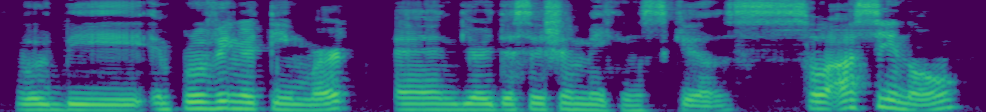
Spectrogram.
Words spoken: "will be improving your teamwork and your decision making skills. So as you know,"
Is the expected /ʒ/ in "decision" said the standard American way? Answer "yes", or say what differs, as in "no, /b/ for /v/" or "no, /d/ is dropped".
no, /ʃ/ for /ʒ/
